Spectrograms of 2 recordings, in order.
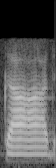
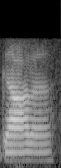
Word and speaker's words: Godde: Now, it signals to the reader that that's a combination of God and goddess. When you say it, some say that they still pronounce it God, and some say they pronounce it kind of gotta. Have you ever seen that, G-O-D-D-E? – No, I haven't.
